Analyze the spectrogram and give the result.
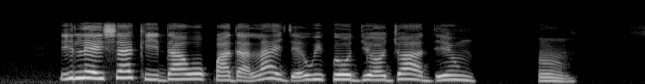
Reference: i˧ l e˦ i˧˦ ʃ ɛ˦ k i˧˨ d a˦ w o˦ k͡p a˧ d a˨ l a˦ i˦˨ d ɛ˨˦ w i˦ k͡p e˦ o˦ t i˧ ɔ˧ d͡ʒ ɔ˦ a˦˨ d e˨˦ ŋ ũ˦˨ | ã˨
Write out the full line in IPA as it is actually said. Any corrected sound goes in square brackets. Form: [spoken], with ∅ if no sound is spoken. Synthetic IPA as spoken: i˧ l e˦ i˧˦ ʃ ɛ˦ k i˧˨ d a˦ w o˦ k͡p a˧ d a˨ l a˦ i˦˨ [d͡ʒ] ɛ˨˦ w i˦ k͡p e˦ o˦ [d] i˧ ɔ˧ d͡ʒ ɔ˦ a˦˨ d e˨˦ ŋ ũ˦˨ | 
